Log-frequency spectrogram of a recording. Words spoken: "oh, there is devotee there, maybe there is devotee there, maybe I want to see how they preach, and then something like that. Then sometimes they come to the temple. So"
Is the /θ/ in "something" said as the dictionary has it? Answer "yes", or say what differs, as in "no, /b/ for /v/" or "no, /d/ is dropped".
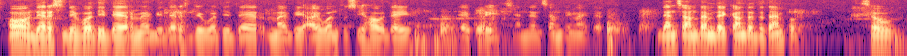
no, /t/ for /θ/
